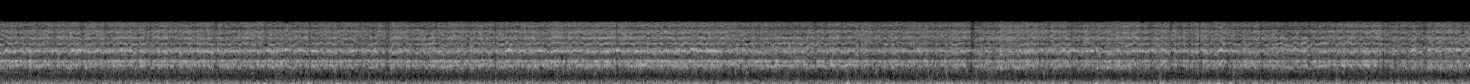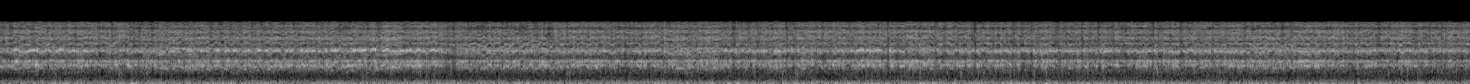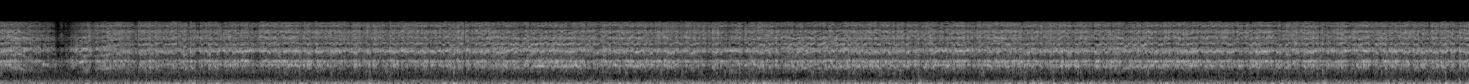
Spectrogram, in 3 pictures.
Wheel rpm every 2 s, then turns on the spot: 230, 230, 230, 230, 230, 220, 220, 220, 210, 210, 220, 230, 230, 230, 190, 200, 230, 220, 220, 230, 220, 230.
none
